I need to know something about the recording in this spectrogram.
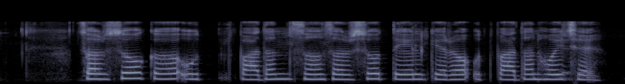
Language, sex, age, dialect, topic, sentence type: Maithili, female, 41-45, Angika, agriculture, statement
